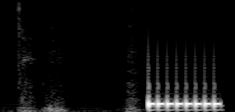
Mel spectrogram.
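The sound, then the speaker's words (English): A few soft, indistinct murmurs, then a quick electronic FaceTime ringing tone as a video call is placed: eight rapid, evenly spaced loud beeps forming a short burst of the ring. “Sounds like we're FaceTiming this boy.”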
